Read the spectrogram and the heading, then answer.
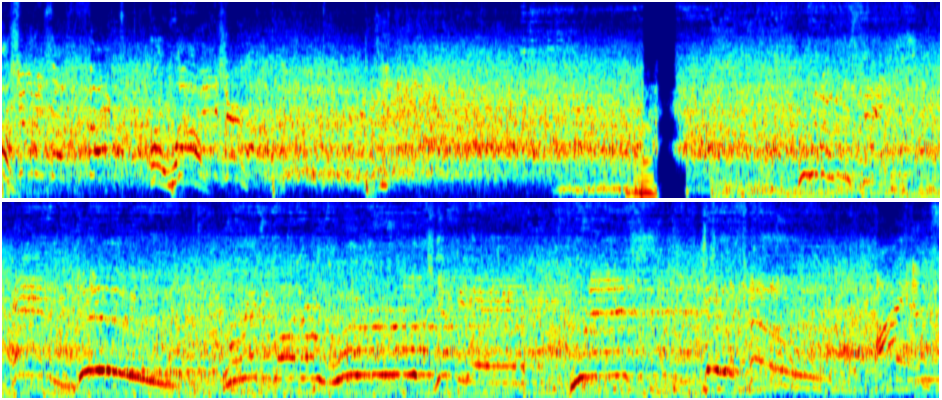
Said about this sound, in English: And that wasn't piped. That wasn't like fucking bait, like audio changed around. Like, that place was loud for Chris Jericho winning the fucking title, man.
